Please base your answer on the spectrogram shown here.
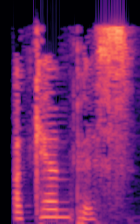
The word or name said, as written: a Kempis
